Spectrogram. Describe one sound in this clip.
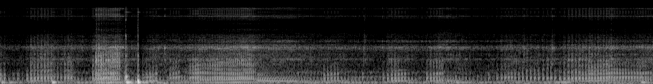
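A dirt bike engine revs and drones up close, rising and falling in pitch.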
